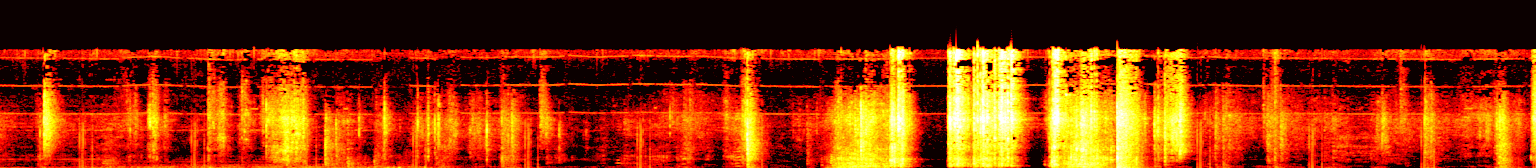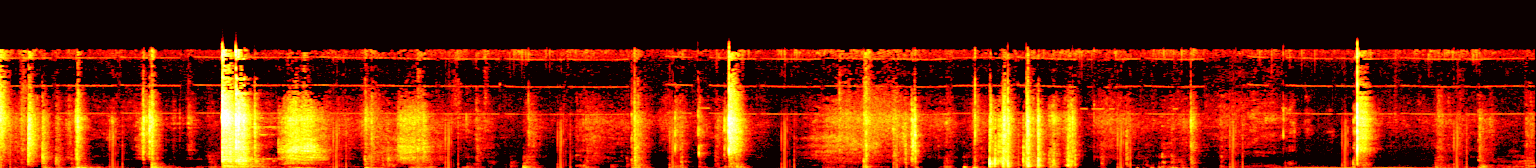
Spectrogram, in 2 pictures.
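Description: Handling noises as wet cat food is dished out: scattered clicks and knocks of a fork, a food sachet and a plastic bowl, with several loud, short scraping bursts.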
